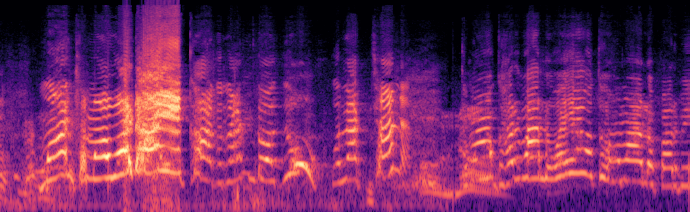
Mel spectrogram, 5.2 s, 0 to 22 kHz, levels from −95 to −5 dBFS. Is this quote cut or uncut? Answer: cut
